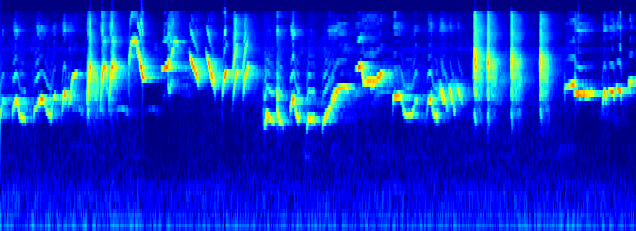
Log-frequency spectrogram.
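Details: White-rumped shama morning song in voice training: a loud, rich, fast-changing stream of fluty whistles, slurred rising and falling phrases and sharp clicks, with hardly any pause between notes.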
